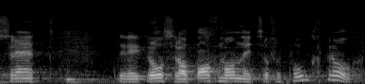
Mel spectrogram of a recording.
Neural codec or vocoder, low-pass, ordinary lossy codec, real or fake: codec, 44.1 kHz, 7.8 kbps, Pupu-Codec; 9.9 kHz; none; fake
